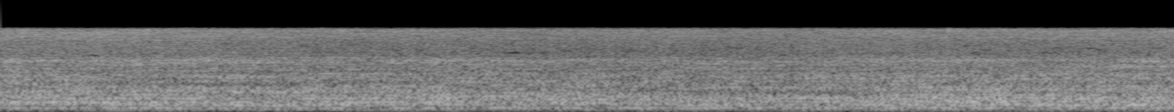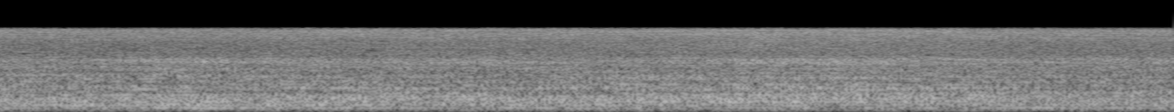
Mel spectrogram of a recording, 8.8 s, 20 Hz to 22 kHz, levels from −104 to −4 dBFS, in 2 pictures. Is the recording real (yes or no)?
yes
